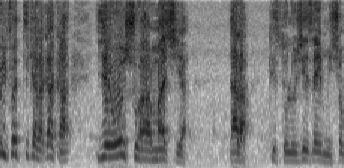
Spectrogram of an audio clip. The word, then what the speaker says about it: Yehoshua: Ba prononcer comme na hébreu. Yehoshua Amashia. Au nom de Yehoshua Amashia.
